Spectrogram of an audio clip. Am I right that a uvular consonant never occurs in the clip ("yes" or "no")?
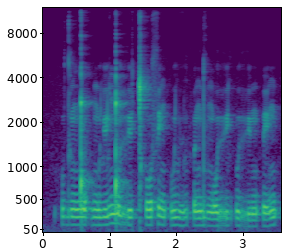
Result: yes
